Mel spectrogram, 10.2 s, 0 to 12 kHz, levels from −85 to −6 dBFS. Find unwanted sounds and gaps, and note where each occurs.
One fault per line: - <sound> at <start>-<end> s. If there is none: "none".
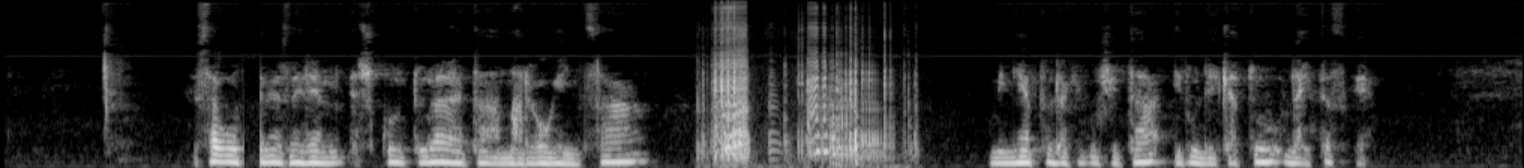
- dropout at 1.6-1.7 s
- squeak at 4.6-6.2 s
